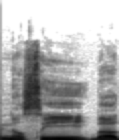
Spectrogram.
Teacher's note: اب یہ سین اور صاد جدا ہوتے ہیں, صاد ذرا پر کر کے پڑھا جاتا ہے جبکہ سین کو باریک سے پڑھتے ہیں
